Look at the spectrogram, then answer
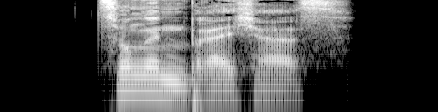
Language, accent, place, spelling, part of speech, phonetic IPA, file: German, Germany, Berlin, Zungenbrechers, noun, [ˈt͡sʊŋənˌbʁɛçɐs], De-Zungenbrechers.ogg
- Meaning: genitive singular of Zungenbrecher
